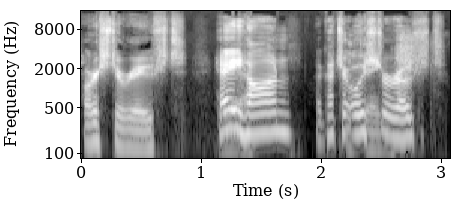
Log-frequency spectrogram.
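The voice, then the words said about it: Baltimore accent. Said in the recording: “That was good, man... Baltimore accents”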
